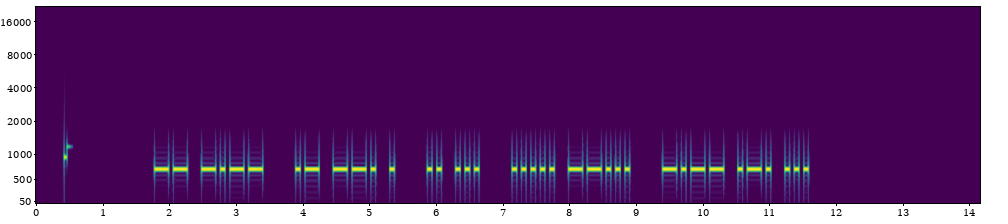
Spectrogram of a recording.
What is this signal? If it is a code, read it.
Morse code, heard as a keyed tone, about 17 wpm, 700 Hz. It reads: MY AGE IS 57 YRS
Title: Common QSO Phrases Encore 17wpm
